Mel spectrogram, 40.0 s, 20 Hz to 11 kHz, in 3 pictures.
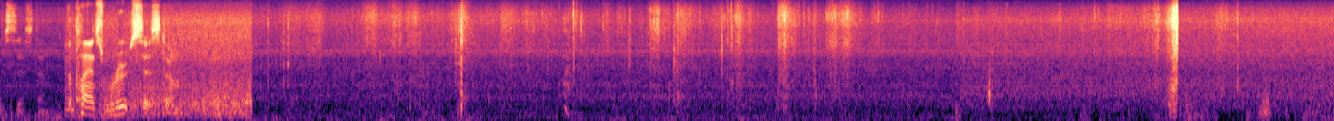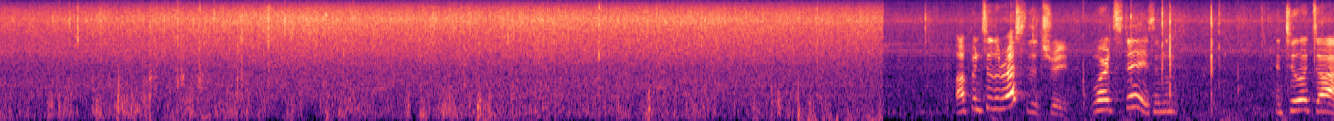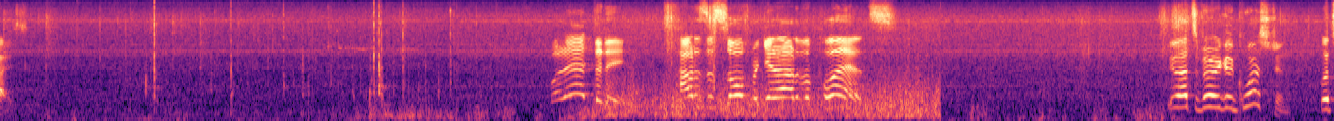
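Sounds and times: steady hiss: 0:00.0 - 0:40.0
rustling of dry leaves: 0:02.5 - 0:22.9, 0:23.6 - 0:40.0.

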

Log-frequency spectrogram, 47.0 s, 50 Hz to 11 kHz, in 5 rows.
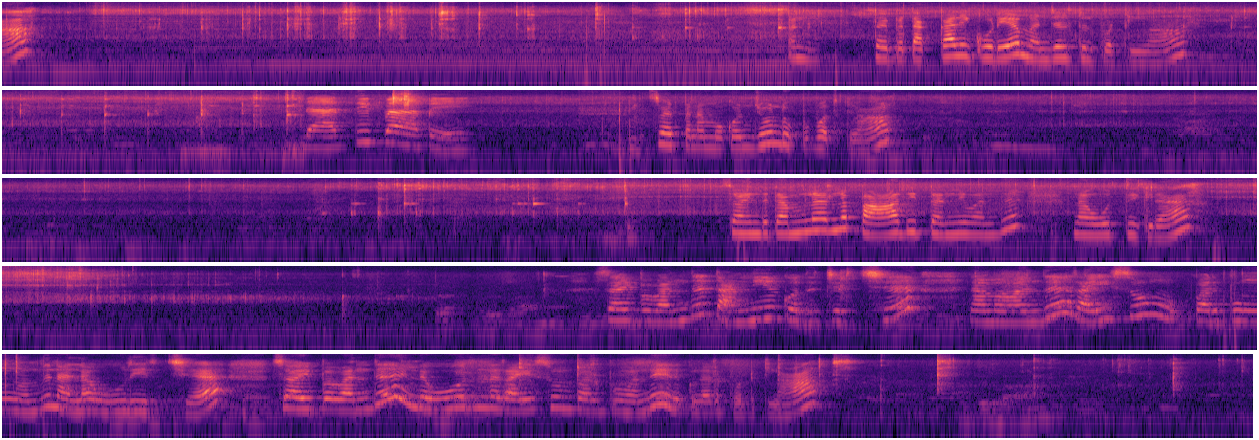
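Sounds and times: faint sizzle of frying: 0:00.0 - 0:47.0
spoon scraping clay pot: 0:00.7 - 0:11.7, 0:21.2 - 0:23.8.

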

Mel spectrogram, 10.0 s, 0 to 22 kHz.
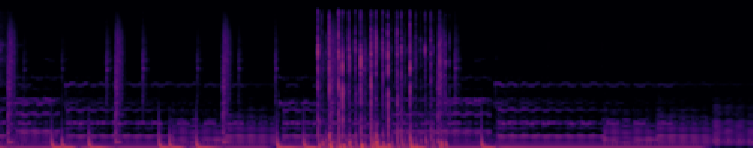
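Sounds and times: rapid keyboard typing clicks: 0:04.2 - 0:06.1.

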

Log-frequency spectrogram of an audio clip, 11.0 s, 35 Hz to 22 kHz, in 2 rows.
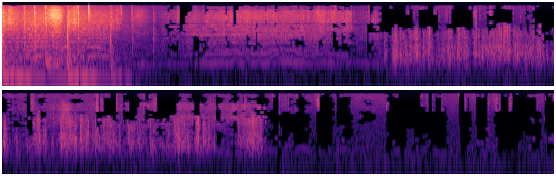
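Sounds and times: distant rally car engine revving: 0:00.0 - 0:08.2
wind noise on microphone: 0:01.8 - 0:11.0.

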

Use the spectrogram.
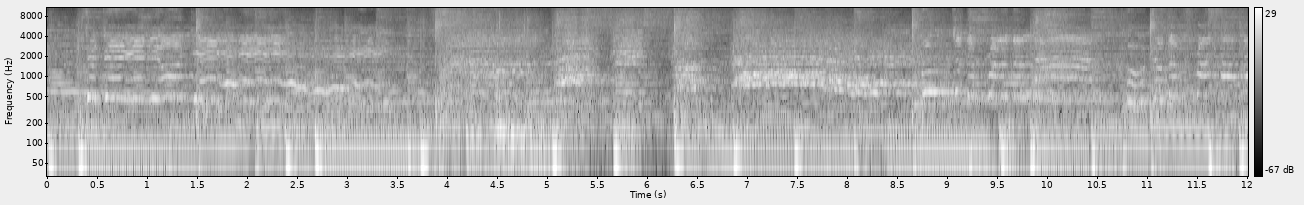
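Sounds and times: bass and drums: 0:00.0 - 0:12.0
choir singing gospel song: 0:01.5 - 0:12.0.

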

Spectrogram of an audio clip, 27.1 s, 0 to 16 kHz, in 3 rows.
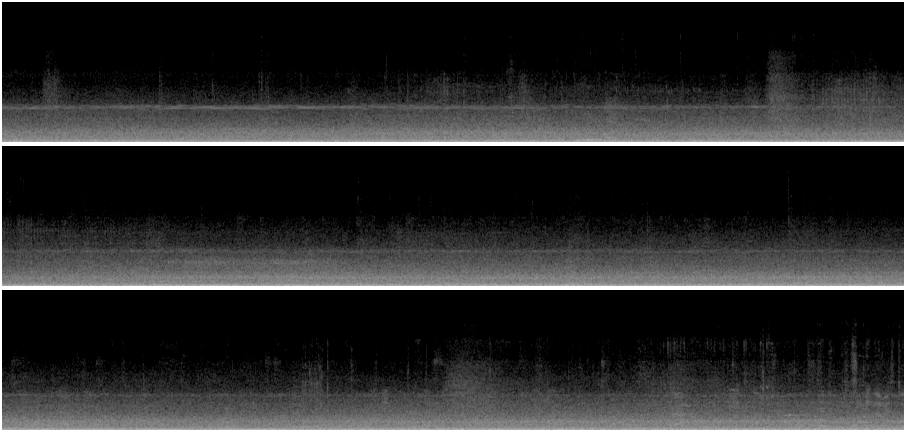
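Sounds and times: city traffic rumble: 0:00.0 - 0:27.0.

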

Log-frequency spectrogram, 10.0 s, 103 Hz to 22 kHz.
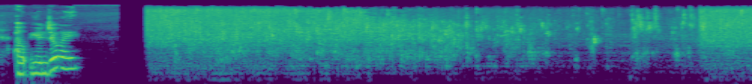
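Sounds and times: shower water spraying: 0:02.0 - 0:07.1, 0:08.4 - 0:10.0.

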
